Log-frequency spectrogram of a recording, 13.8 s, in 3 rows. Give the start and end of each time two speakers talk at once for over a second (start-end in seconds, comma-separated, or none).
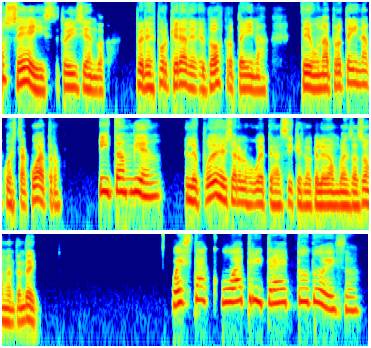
none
